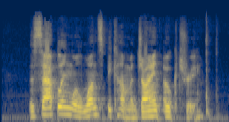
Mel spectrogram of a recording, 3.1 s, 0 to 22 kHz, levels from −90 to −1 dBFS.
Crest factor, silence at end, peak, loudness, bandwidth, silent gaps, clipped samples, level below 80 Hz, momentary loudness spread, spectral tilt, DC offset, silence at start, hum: 18 dB; 0.25 s; 0 dBFS; -17 LUFS; 14 kHz; none; under 0.1%; -54 dBFS; 15 LU; -4.5 dB/octave; under 0.1%; 0.4 s; none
